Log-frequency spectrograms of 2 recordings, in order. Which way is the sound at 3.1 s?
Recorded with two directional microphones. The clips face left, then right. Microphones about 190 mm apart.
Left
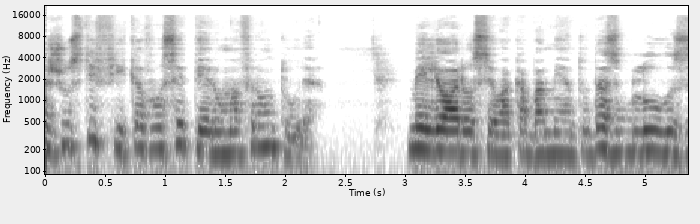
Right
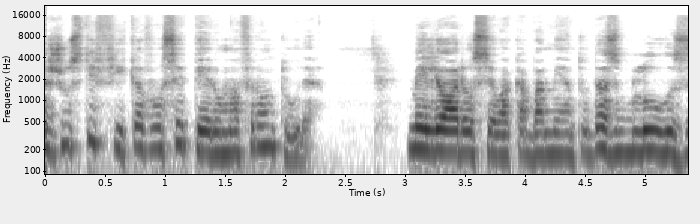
40° right (ahead or behind).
